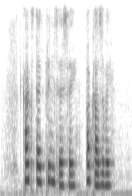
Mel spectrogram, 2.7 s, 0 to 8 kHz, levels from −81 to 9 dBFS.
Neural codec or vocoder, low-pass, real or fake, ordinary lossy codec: codec, 16 kHz, 4 kbps, FreqCodec, smaller model; 7.2 kHz; fake; Opus, 32 kbps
